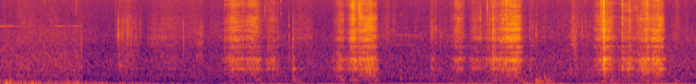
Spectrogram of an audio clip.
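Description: Hand auger's spiral bit boring into a wooden plank, rasping as it shaves the wood. Starting about two seconds in, there are four rasping strokes a little over a second apart, one with each turn of the auger.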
